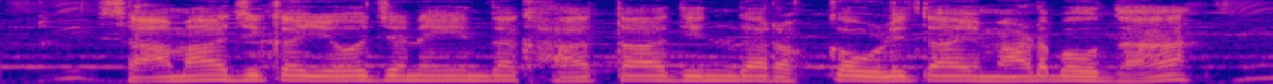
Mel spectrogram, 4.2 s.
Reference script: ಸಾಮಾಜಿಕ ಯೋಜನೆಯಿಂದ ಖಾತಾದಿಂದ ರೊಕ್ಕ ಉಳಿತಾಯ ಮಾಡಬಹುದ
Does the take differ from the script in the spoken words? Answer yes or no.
no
